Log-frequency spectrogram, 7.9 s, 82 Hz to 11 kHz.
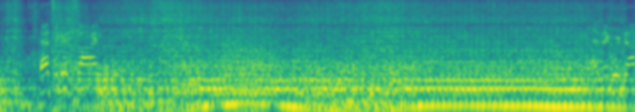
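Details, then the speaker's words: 1979 AMC AMX, AMC 304 V8, after header wrap: fires quickly, settles into steady even idle with no ticking, 70 psi oil pressure; header leak fixed, normal start and idle, no choke fitted. "i don't hear any more ticking that's a good sign 70 pounds oil pressure"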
